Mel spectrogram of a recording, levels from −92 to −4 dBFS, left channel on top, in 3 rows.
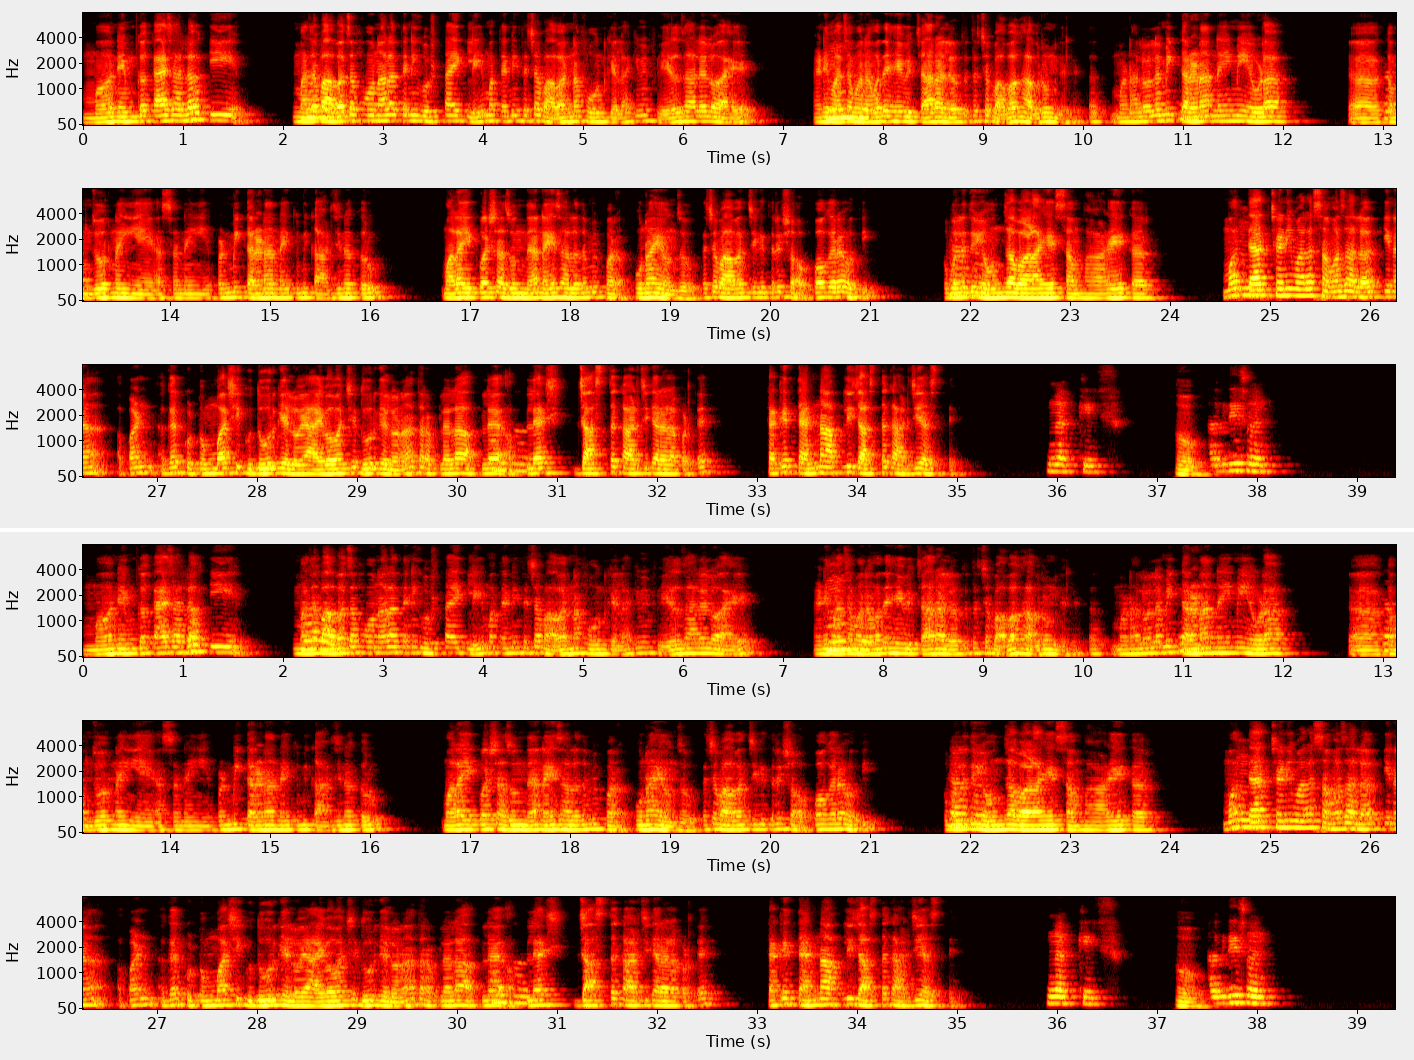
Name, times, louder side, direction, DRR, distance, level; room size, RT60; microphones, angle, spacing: voice 1, 0.0-1.6 2.1-6.7 7.3-12.0 12.7-16.1 16.7-21.0 21.7-23.8 24.5-26.5 26.7-32.5 33.1-34.8 37.2-37.5, left 1 dB, 30° left, 4 dB, 0.5 m, -24 dB
voice 2, 2.2-2.6 7.4-7.9 11.0-11.2 13.0-13.2 21.8-22.2 24.7-25.0 30.3-30.7 35.9-36.6 37.5-38.1, right 1 dB, 40° right, -3 dB, 0.5 m, -25 dB
2.7 x 2.0 x 2.9 m, 0.32 s
head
